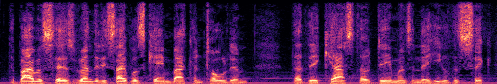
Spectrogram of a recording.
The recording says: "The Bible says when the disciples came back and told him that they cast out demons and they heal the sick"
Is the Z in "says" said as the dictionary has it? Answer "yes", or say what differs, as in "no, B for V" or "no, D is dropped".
yes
